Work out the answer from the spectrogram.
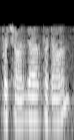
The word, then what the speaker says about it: Prachanda Pradhan: I just want to double check the pronunciation of your name. It's Prachanda Pradhan?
